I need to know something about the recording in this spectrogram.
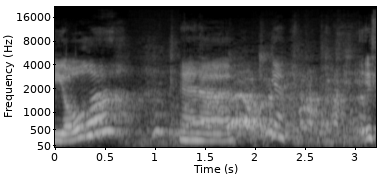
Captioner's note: audience cheering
